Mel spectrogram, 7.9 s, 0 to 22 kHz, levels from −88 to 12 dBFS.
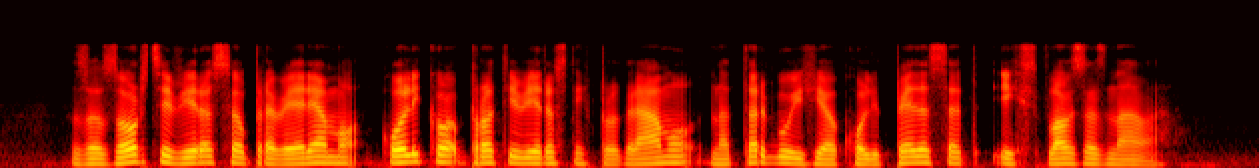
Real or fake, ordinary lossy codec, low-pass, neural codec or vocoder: fake; none; 7.2 kHz; codec, 16 kHz, 2 kbps, FunCodec, trained on Chinese and English, 25 frames a second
